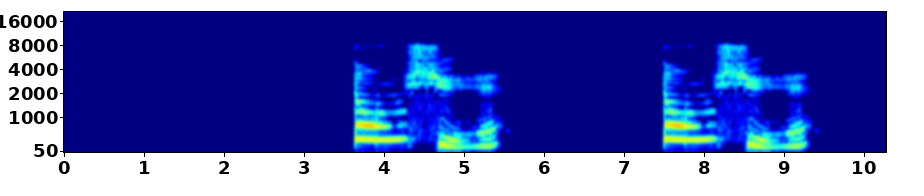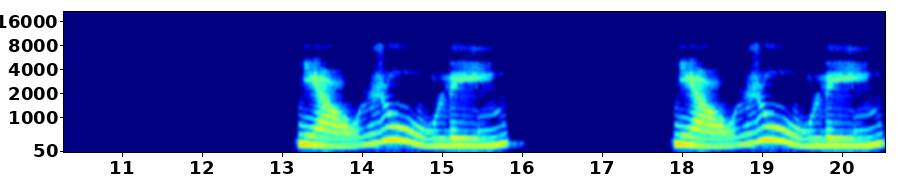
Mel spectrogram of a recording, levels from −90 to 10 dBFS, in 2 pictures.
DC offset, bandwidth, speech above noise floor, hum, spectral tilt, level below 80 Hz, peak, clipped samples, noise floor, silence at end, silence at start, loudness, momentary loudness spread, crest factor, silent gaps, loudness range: under 0.1%; 8.4 kHz; over 60 dB; none; -5 dB/octave; -78 dBFS; -16 dBFS; under 0.1%; under -90 dBFS; 0 s; 3.65 s; -29 LUFS; 17 LU; 18 dB; 5.60-7.43 s, 9.47-13.11 s, 16.02-17.81 s; 10 LU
